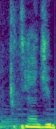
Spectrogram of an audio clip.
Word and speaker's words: Ketanji: of katanji brown jackson am i saying her name wrong no katanji brown katanji katanji all right anyway he had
